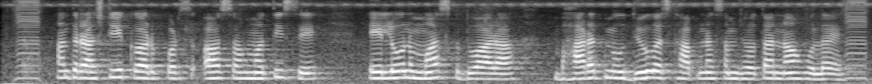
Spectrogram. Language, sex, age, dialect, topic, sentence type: Magahi, male, 36-40, Western, banking, statement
